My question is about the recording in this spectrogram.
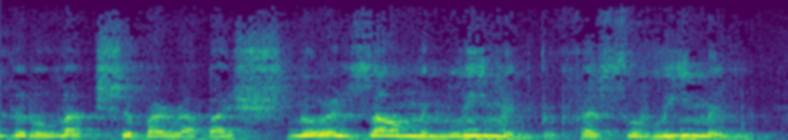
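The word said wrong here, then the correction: Leiman: or how does he pronounce it? Lyman, I should say.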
